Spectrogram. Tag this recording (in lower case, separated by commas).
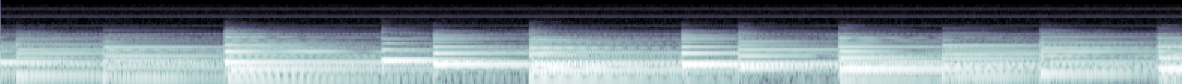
music, piano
